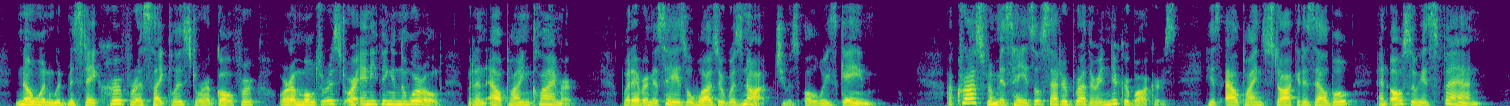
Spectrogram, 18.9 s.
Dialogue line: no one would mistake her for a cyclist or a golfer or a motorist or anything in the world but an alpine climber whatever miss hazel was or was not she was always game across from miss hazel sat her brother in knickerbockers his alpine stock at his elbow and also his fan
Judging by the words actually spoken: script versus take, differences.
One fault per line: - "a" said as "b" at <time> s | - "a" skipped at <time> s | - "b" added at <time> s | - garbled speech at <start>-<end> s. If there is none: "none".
none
